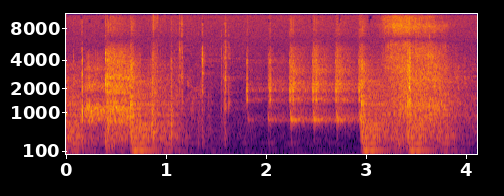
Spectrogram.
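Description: Short percussive music sting: deep bass hits under quick, irregular clicking strikes, cutting in sharply and dying away near the end.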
